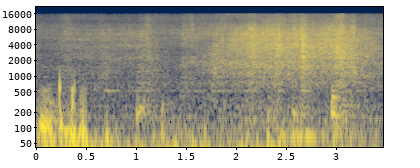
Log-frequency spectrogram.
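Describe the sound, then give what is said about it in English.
Brussels sprouts sizzle in a hot pan as a mustard dressing is added and tossed through. A few soft knocks from the stirring come first, then a bright, hissing sizzle that swells louder. “I'm going to add my dressing, that mustard dressing. I'm going to toss that around.”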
